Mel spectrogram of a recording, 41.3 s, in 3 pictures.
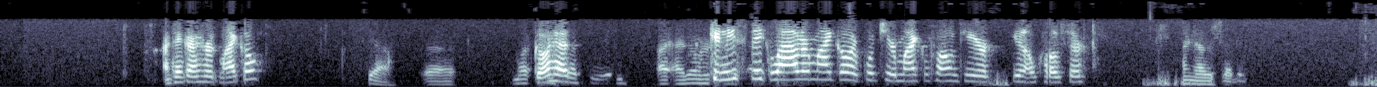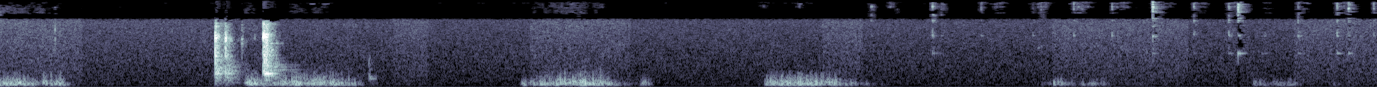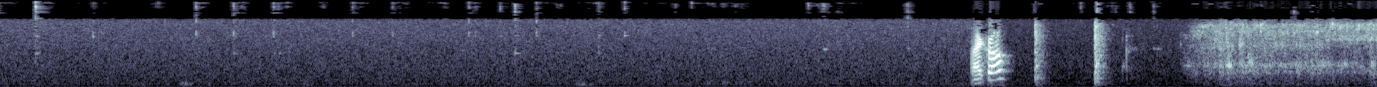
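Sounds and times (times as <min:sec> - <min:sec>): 
speech: 0:01.6 - 0:02.7, 0:03.7 - 0:12.6, 0:37.3 - 0:37.7
dishes being washed: 0:23.1 - 0:28.0, 0:38.6 - 0:41.3.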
